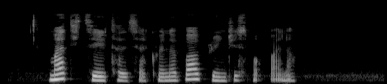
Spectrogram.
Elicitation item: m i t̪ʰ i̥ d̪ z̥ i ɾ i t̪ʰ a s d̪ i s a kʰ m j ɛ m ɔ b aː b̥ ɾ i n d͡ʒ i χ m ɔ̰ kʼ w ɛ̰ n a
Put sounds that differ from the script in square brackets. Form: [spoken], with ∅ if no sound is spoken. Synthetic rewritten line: m [a] t̪ʰ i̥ d̪ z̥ i ɾ i t̪ʰ a [∅] d̪ i s a kʰ m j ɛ [n] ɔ b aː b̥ ɾ i n d͡ʒ i [s] m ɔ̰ [qʼ] w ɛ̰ n a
